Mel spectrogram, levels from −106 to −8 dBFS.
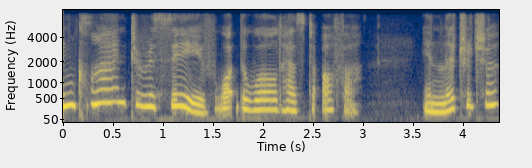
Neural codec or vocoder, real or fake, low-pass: none; real; 7.2 kHz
